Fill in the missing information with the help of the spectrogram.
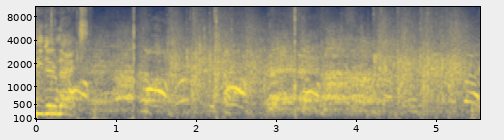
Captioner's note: crowd chants "This is awesome"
